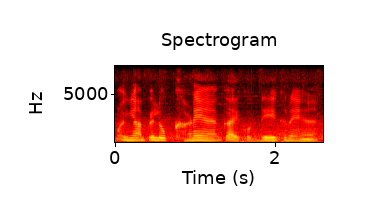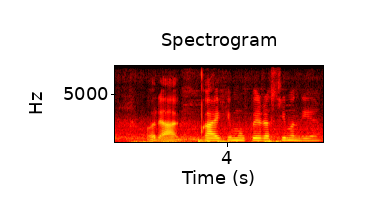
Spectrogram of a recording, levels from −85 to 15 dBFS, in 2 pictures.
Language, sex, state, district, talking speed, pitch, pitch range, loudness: Hindi, female, Bihar, West Champaran, 230 wpm, 235 Hz, 225-240 Hz, -21 LUFS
